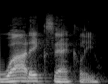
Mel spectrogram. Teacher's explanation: Então você vai ouvir muitas vezes esse what com o som do R de Sara, R de Haro, roro, esse flap T. Então, esse what exactly muitas vezes vai soar como what exactly.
